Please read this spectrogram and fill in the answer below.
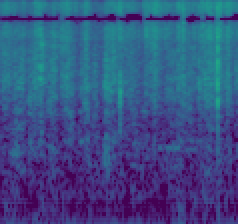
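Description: Podenco dogs panting faintly as they play, with a few soft clicks.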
